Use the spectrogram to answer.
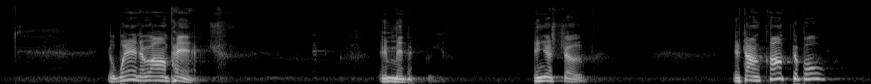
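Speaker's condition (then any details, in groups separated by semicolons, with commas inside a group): Deafness; deaf during school years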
